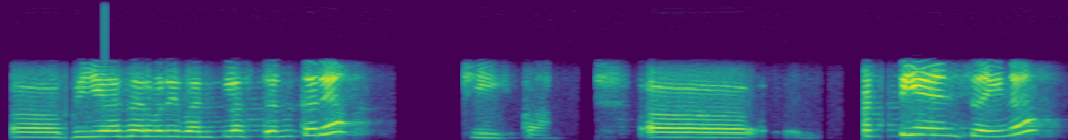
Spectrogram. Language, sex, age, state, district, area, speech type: Sindhi, female, 18-30, Maharashtra, Thane, urban, conversation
